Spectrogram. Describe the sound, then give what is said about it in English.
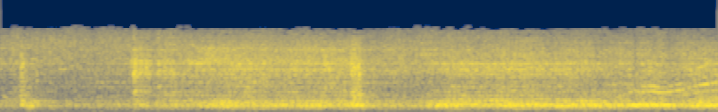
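A taxi's engine revs and pulls away to follow a gray sedan, a steady rumbling drone that grows slightly louder and rises in pitch over several seconds, with a hissy noisy background and no talking. “Hey, taxi. Cab, sir? Yeah, that gray sedan with the chauffeur. Follow it.”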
